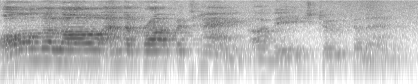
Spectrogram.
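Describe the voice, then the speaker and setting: Over noticeable background noise, a man talks in a high voice with very wide pitch swings. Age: 80s+. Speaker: minister. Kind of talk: sermon.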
